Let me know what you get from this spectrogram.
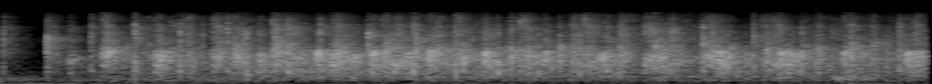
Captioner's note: applause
